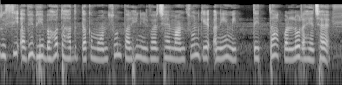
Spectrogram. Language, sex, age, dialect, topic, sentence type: Maithili, female, 18-24, Angika, agriculture, statement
